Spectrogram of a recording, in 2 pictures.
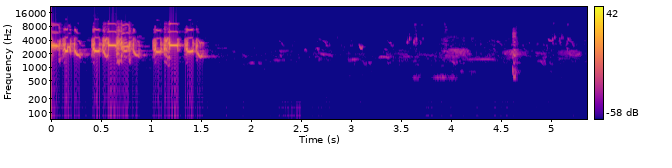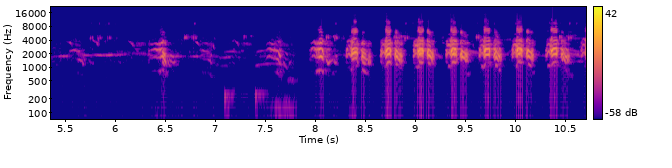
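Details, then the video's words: Partridge (teetar) calling in the wild in jungle surroundings: loud rasping bursts open, followed by a quieter stretch of faint chirps, then a fast, steady series of harsh grating notes about three per second. "Jungle Mein Teetar Ki Asli Awaz | Natural Partridge Sound"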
